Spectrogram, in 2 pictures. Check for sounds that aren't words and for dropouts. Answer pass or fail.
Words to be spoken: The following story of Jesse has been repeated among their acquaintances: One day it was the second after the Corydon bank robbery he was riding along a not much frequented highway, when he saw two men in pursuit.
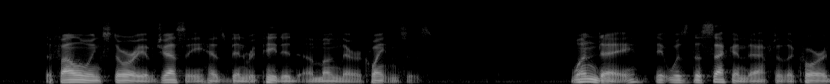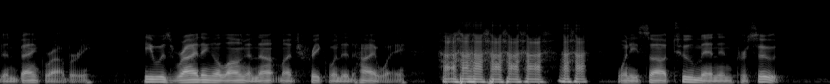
fail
